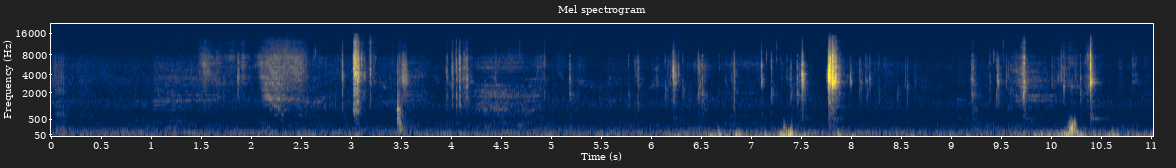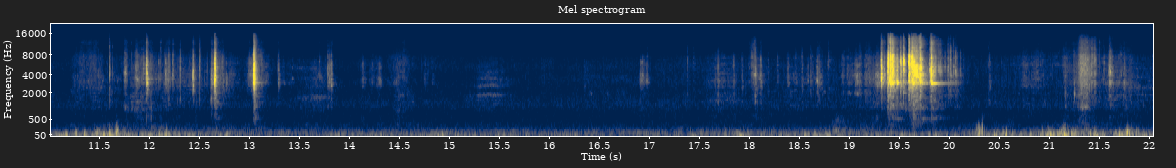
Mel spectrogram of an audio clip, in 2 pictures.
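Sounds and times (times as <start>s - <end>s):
metal parts clicking and clanking: 3.9s - 4.2s, 5.1s - 10.9s, 11.5s - 14.4s, 16.8s - 20.2s.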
